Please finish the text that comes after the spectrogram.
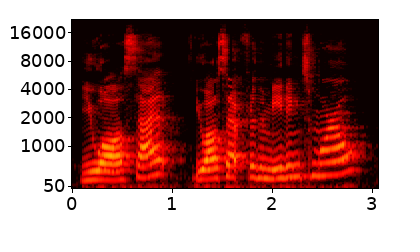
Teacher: to show it's a question, we can use a rising intonation at the end to show it's a question.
